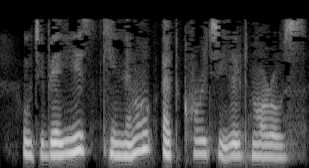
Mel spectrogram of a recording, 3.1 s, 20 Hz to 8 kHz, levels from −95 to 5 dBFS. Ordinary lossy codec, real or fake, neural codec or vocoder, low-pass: MP3, 24 kbps; fake; codec, 16 kHz in and 24 kHz out, 0.4 kbps, LongCat-Audio-Codec, four codebook decoder; 7.2 kHz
